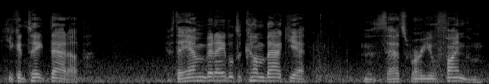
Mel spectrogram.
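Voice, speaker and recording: A man's voice: a little high, fairly quick, background noise, lightly acted. An actor playing a wary, shaken male soldier in a video game, guarded and plain-spoken. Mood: subdued. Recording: music playing behind the voice.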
